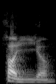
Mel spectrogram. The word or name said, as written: foglio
